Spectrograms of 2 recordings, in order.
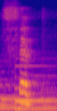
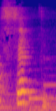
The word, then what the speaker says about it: sept: Sept. See, in this case, P is silent. This is not sept. This is sept.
